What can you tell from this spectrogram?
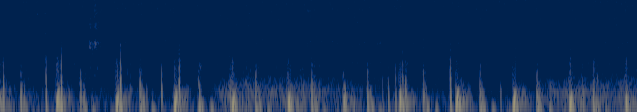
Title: My heartbeat after press my heart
